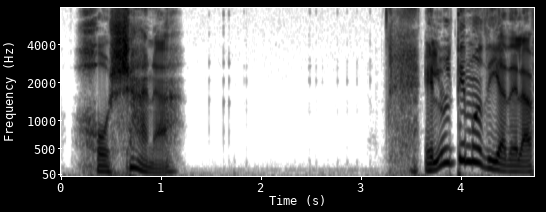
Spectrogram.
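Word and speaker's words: הושענא: Este canto se llamaba Hosana, o como se pronuncia en hebreo, Hoshana.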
